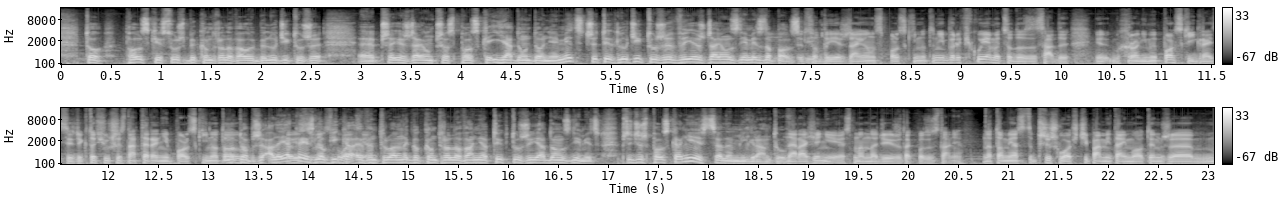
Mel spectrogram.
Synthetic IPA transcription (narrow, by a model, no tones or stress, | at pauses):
t̪ɔpɔlskʲɛswuʐbɘkɔnt̪ɾɔlɔvawɘbɘlud͡ʑik̚t̪uʐɘpʂɛjɛʐd͡ʐajɔ̃w̃pʂɛspɔlskɛijad̪ɔ̃w̃d̪ɔɲemʲjɛt̪st͡ʂɘt̪ɘxlud͡ʑik̚t̪uʐɘvɘjɛʐd͡ʐajɔ̃w̃zɲemʲɛt̪zd̪ɔpɔlsʲisɔvɘjɛʐd͡ʐajɔ̃w̃spɔlskʲinɔt̪ɔɲɛvɛɾɘfʲi̥kujɛmɘt̪sɔd̪ɔzasa̰d̪ɘxɾɔɲimɘpɔlskʲeɡɾaɲit̪ɛjʐɛlikt̪ɔɕjuʂjɛst̪nat̪ɛɾɛɲɛpɔlskʲinɔt̪ɔnɔd̪ɔbʐɛʔa̰lɛjakajjɛst̪lɔɡʲikaʔɛvɛnt̪ualnɛɡɔkɔnt̪ɾɔlɔvaɲat̪ɘxk̚t̪uʐɘjad̪ɔ̃w̃zɲemʲjɛt̪spʂɛt͡ɕɛʂpɔlskaɲɛjɛst̪sɛlɛmːʲiɡɾa̰nt̪unaɾaʑɛɲɛjɛ̰st̪mamnad͡ʑejɛʐɛt̪ak̚pɔzɔst̪a̰ɲɛ̰nat̪ɔmʲjast̪pʂɘʂwɔɕt͡ɕipamʲjɛnt̪ajmɘɔt̪ɘmʐɛ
